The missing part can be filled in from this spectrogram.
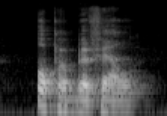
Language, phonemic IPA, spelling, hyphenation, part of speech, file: Dutch, /ˈɔ.pər.bəˌvɛl/, opperbevel, op‧per‧be‧vel, noun, Nl-opperbevel.ogg
- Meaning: supreme command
